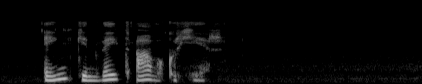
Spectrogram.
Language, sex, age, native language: Icelandic, female, 30-39, Icelandic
